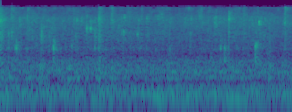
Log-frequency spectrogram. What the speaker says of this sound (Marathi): जिरं फुललेलं आहे आता त्यामध्ये उभा चिरलेला कांदा घालूया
